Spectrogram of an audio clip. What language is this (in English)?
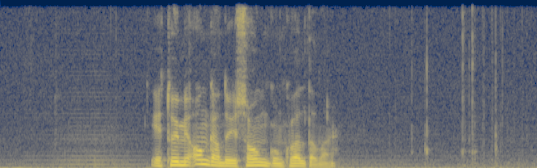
Faroese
